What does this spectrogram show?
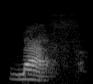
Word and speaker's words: laugh: The word laugh. This GH is actually an F sound, right? F, f, f. There's no vibration in my vocal cords, so the F is actually a voiceless sound.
